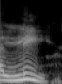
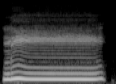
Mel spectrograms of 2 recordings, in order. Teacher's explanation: Berlaku hukum mad asli ya dibaca panjang 2 harokat. Li 2 kali kiraan ataupun 2 kali ketukan.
